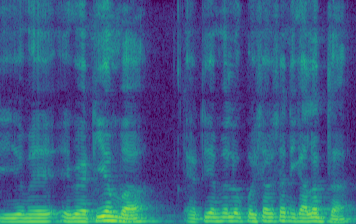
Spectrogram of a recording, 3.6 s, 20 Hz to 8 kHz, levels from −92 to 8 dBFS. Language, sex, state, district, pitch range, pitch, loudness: Bhojpuri, male, Bihar, Muzaffarpur, 125-140 Hz, 130 Hz, -15 LUFS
